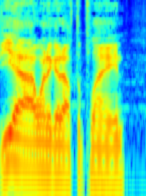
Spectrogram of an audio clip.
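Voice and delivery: sarcastic tone of voice. Retelling a passenger's reply to a flight attendant: imitating Seltzer's sarcastic reply. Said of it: "she claims she was so sarcastic".

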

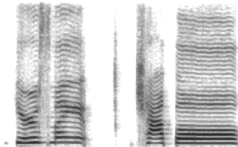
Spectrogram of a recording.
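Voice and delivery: very high-pitched voice. Imitating how a character sounded in a flashback: imitating Erica's high-pitched voice. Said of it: "Her voice was, like, high pitched".

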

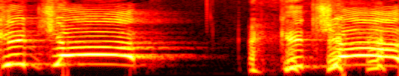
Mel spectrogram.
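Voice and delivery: very high-pitched, drawn-out cheering yell. Retelling how parents in the stands cheered a dropped catch: imitating parents yelling. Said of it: "if you're yelling".

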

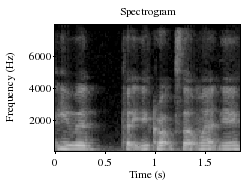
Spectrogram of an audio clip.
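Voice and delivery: soft, really sad voice.

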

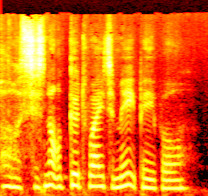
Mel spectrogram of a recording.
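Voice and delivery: ordinary talk, nothing marked

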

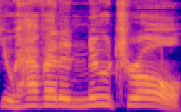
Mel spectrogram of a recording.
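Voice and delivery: high yelled delivery. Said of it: "Roman's yelling at him from the dock".

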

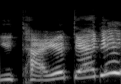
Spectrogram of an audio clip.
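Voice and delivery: put-on little baby or toddler voice, way up high. Retelling how a two-year-old reacts to a yawn: imitating Isabella, a toddler. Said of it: "trigger baby behavior in Isabella".

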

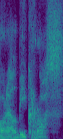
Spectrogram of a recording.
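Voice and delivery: broadest, thick, put-on Scottish accent. Retelling what he says, in a put-on scottish accent. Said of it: "in his most Scottish accent".

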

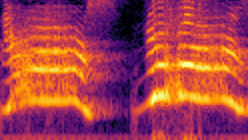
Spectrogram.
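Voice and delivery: very high, very loud squealing scream at full pitch. Speaker retells answering after he hugged her and asked for her answer: retelling own screaming. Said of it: "like this, like screaming".

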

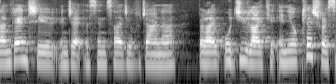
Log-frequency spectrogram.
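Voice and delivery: normal talking voice

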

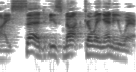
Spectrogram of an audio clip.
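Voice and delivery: high, loud, screaming outburst. In a story, John answers the other speaker, screaming. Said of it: "John screamed".

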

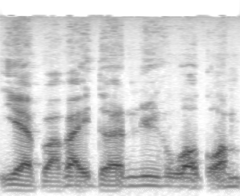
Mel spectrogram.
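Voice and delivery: London street roadman-style accent. Actor showing how he wanted to play his role, London roadman accent. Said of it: "like a roadman from London".

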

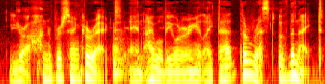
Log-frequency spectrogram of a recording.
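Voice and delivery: ordinary delivery

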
